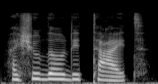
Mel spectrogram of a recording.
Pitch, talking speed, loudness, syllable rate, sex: 220 Hz, 190 wpm, -17 LUFS, 3.9 syllables/s, female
